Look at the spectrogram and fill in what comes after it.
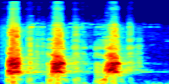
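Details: Ruby, a pet Labrador Retriever, "talking": three loud, short barks in a steady row about half a second apart, each with a faint echo trailing behind it in an indoor-sounding space.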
